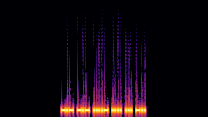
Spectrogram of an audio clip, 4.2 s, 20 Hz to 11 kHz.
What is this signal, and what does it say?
Morse code, heard as a keyed tone, about 46 wpm, 700 Hz. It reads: KK4HSD
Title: USA Call Signs - 4x Character Spacing - 45wpm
